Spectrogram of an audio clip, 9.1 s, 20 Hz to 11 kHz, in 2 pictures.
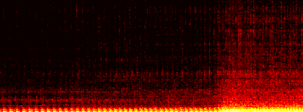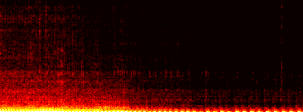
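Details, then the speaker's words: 2002 Polaris Sportsman 500 H.O. ATV four-stroke, cold start on a cold day after a week sitting, choke used, in gear: brief hesitation then even regular idle thump, smooth climb on revs; runs normally. "sounds like she wants to I don't know why no she's good now bit panicky on a cold day but I mean every old four stroke is like that"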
